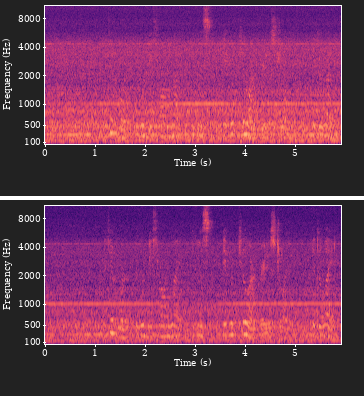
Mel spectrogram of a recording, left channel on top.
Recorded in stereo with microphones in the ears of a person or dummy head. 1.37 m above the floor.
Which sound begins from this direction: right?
A woman speaking, at 1.2 s.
